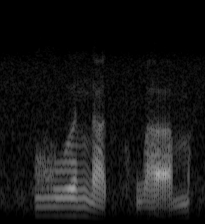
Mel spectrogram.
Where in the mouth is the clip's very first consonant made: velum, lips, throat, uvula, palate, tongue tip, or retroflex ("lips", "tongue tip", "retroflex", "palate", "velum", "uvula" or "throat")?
velum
